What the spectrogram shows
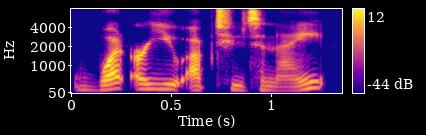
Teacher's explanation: you're training your ear to expect that the T and the Y are going to mash together to make a ch sound. You start to anticipate these connections automatically, so you're not getting tripped up trying to catch every single word. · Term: connected speech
